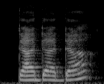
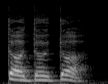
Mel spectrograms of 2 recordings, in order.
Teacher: on the first one, my tongue is bouncing off the gum ridge. It's making a little explosion there. And on the second one, it's making an explosion off the back of the teeth.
